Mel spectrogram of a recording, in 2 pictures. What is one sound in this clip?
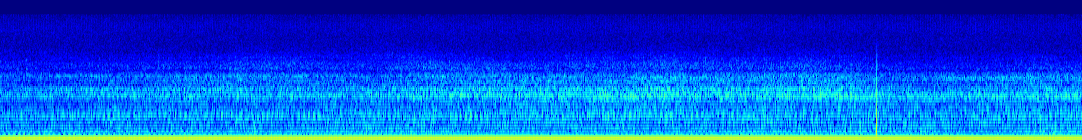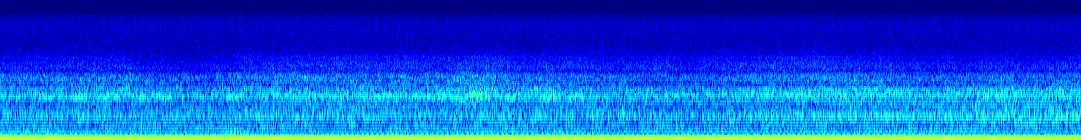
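A small tractor engine chugs steadily nearby, outdoors.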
